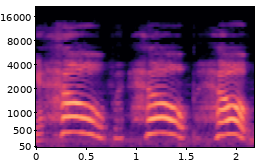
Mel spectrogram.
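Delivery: high, loud mock cries for help; toddler screaming. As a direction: yell help like a frantic toddler. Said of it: "And he was screaming".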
